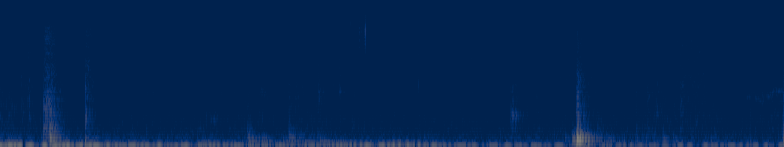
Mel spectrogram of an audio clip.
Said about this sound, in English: Fucking dog is just destroying my chair right now.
